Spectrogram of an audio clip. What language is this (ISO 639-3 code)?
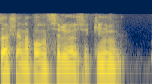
rus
